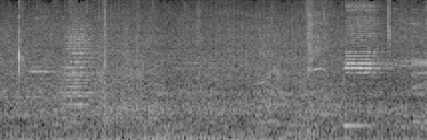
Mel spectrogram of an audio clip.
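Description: Street traffic noise: a steady low rumble, with two brief high-pitched horn toots, one about half a second in and one shortly before the end.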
